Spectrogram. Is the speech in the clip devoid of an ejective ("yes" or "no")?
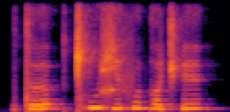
no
